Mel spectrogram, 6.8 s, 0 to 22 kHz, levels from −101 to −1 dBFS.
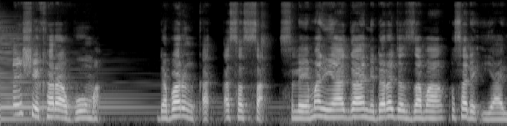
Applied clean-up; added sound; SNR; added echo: none; Keyboard (musical); 18 dB; none.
